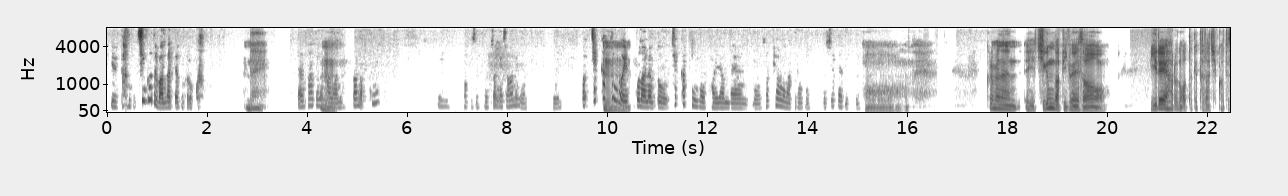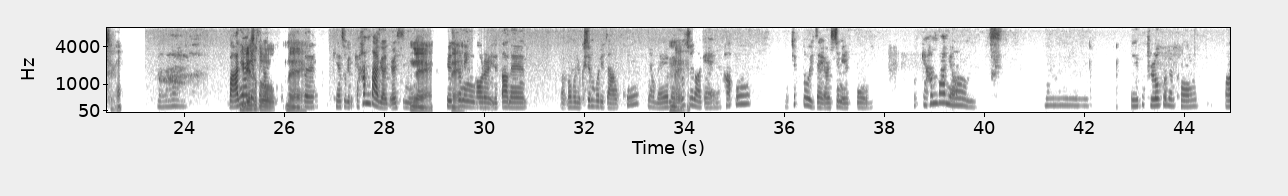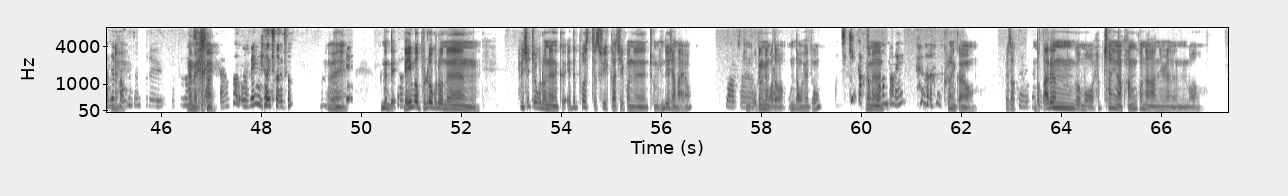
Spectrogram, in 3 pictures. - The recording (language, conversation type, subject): Korean, unstructured, 꿈꾸는 미래의 하루는 어떤 모습인가요?
- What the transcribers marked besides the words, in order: static; laughing while speaking: "일단"; other background noise; laughing while speaking: "그렇고"; distorted speech; laughing while speaking: "네네"; laughing while speaking: "명 정도?"; laugh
